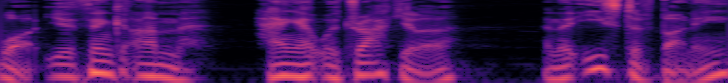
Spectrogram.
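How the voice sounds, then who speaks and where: A man speaks with a very deep, low pitch and very wide pitch swings. The recording is very clean with a silent background. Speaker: podcast co-host. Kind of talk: casual banter, podcast chat.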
